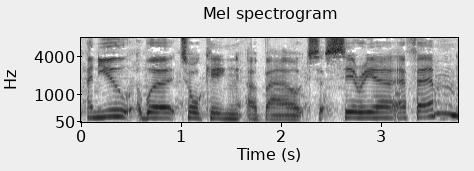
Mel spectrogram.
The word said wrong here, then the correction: Serie FM: Have I pronounced that right? – No, it's Serie. Yeah, Serie FM.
